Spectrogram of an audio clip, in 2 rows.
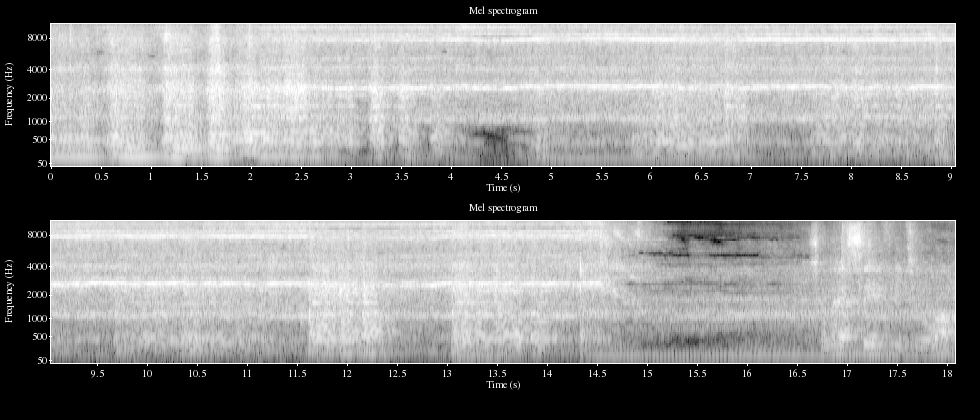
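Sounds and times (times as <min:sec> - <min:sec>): key cutting machine whine: 0:00.0 - 0:18.0.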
